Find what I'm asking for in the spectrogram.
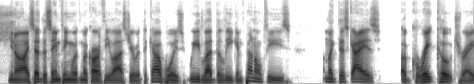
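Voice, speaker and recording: Fairly low in pitch, a man with a normal speaking voice talks at a fairly quick pace with fairly even intonation, the sound dry and close with no echo in a very clean recording with a silent background. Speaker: sports podcast co-host. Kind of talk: casual chat.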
